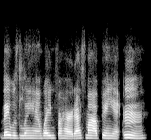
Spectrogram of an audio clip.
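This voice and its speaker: A soft-voiced woman with hosts a live chat, her tone bright and forceful. She sits close to a dry microphone and answers viewers in an animated way, cursing freely. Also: medium pitch, moderate pace, clear, resonant tone, dry recording. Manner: animated, talks back to chat, curses freely. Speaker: livestream host.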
